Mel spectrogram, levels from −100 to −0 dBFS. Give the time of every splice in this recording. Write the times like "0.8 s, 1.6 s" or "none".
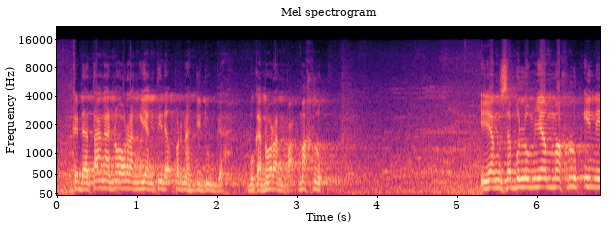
none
